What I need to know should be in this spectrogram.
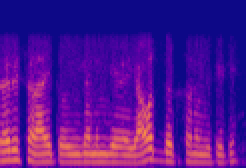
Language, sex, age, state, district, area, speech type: Kannada, male, 30-45, Karnataka, Mandya, rural, conversation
